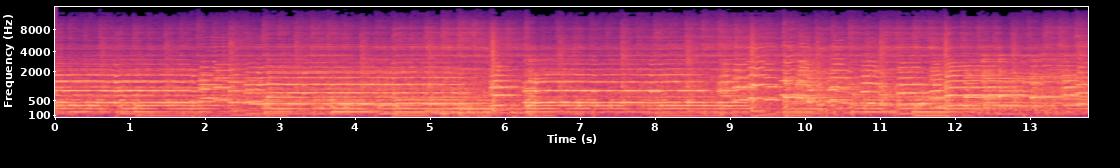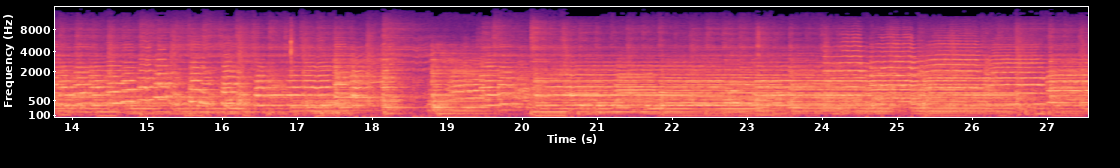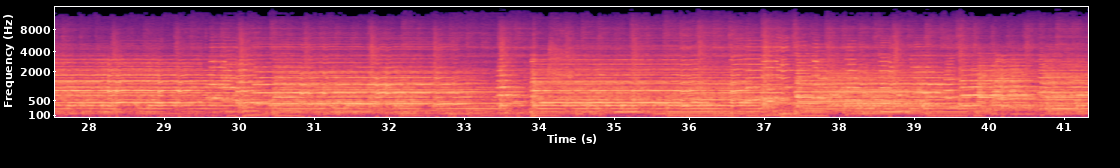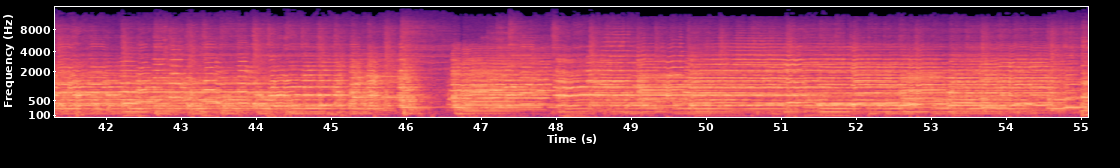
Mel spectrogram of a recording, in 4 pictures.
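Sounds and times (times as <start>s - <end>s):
jazz big band playing: 0.0s - 55.0s.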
